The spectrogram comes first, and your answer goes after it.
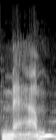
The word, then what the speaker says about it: ma'am: and after that is just ma'am rhymes with jim and it's always a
